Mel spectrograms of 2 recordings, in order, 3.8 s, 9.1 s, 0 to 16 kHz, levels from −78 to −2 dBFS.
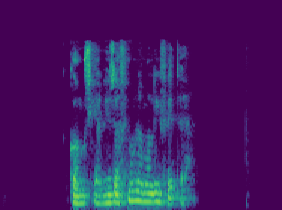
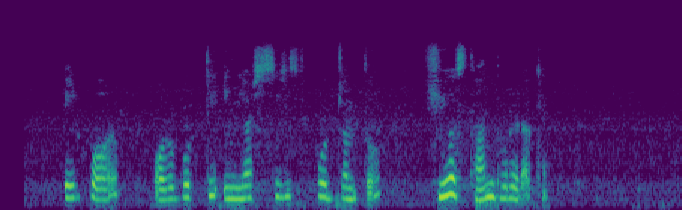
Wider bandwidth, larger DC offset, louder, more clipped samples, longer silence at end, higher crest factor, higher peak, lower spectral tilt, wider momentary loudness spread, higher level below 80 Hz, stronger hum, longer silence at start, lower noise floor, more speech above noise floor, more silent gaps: first, 8 kHz vs 7.2 kHz; neither; first, -18 LUFS vs -22 LUFS; neither; second, 1.2 s vs 1.8 s; about the same, 18 dB vs 20 dB; about the same, -2 dBFS vs -4 dBFS; second, -5 dB/octave vs -7 dB/octave; second, 10 LU vs 15 LU; about the same, -54 dBFS vs -56 dBFS; neither; about the same, 0.95 s vs 0.85 s; first, -84 dBFS vs -56 dBFS; first, 67 dB vs 35 dB; neither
